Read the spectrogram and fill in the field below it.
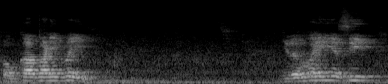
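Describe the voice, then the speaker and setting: An actor playing a greedy middle-aged village uncle who grumbles through sly jokes. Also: male voice, high-pitched, slow pace, a little hiss or hum. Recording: echoey room, distant mic.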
